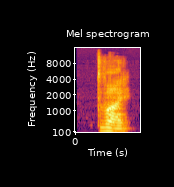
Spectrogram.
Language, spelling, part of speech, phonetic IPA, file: Russian, тварь, noun, [tvarʲ], Ru-тварь.ogg
- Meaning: 1. creature, being, animal, beast, monster 2. someone mean, vile, worthless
